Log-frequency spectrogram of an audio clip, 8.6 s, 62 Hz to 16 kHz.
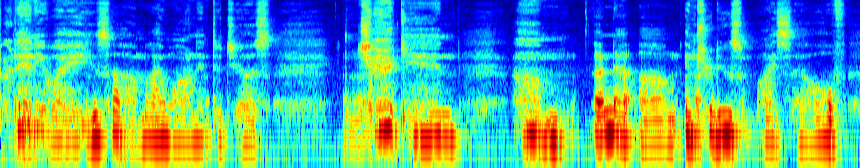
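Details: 49-year-old man with rare mixed adductor/abductor spasmodic dysphonia, diagnosed at 35 (14 years ago), self-described somewhat severe; Botox injections wear off quickly and he needs his next one; spasmodic dysphonia (mixed adductor/abductor).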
